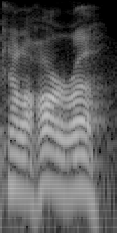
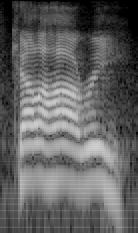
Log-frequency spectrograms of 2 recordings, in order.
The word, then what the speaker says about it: Kalahari: Did I pronounce that right? Yusef, Kalahari? Kalahari. Kalahari. Kalahari. Kalahari. I said Kalahara instead of Ru.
